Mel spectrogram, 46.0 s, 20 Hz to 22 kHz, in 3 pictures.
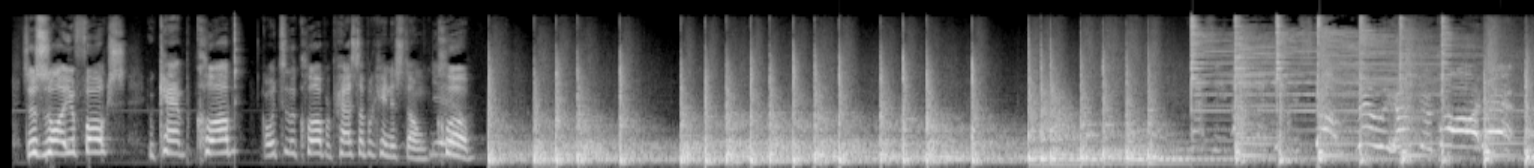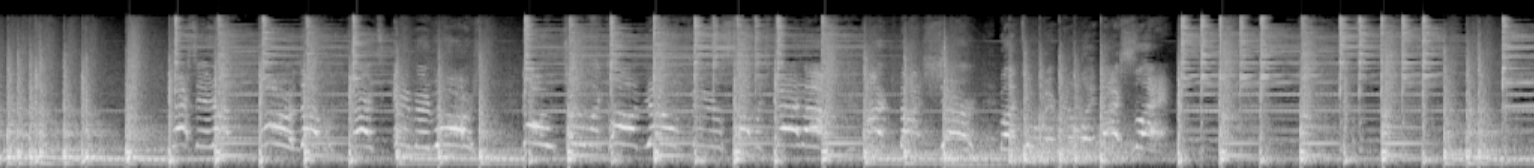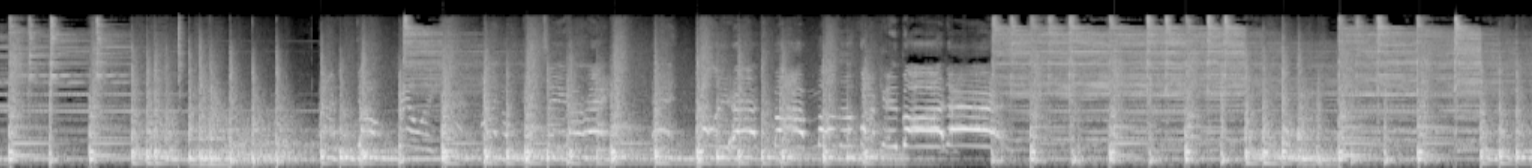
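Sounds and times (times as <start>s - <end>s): drum kit beat: 4.4s - 46.0s
sliding pitched tone: 11.8s - 28.4s, 30.2s - 39.0s.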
